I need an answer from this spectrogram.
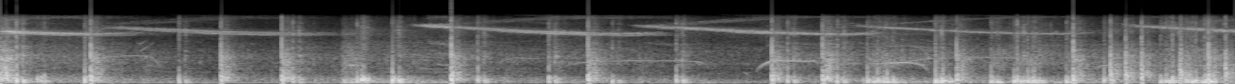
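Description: Aerial fireworks shells bursting in quick succession, a string of sharp bangs and booms with high whistles that fall in pitch every couple of seconds. The bursts grow denser and louder near the end as the finale builds.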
